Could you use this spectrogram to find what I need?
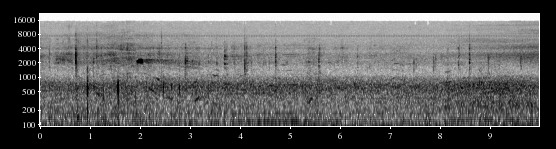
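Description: Hockey skates scrape and carve on ice.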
